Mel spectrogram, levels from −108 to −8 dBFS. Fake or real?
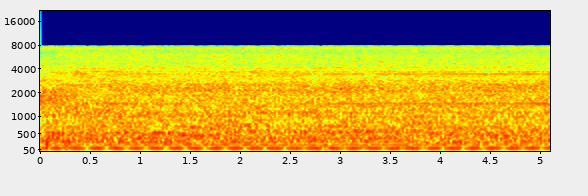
real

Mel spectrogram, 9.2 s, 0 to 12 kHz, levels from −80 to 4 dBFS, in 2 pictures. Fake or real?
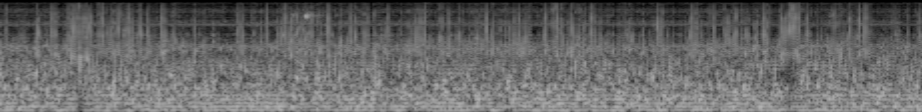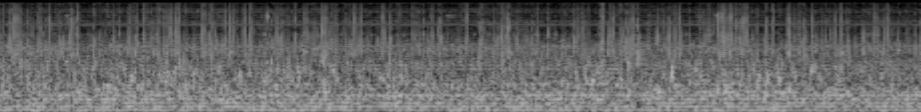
fake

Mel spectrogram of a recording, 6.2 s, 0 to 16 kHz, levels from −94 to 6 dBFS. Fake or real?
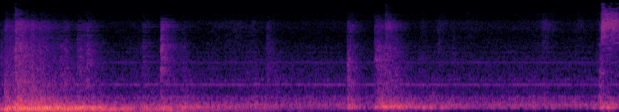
fake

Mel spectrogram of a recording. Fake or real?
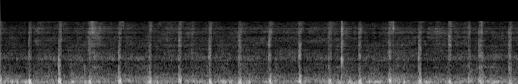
fake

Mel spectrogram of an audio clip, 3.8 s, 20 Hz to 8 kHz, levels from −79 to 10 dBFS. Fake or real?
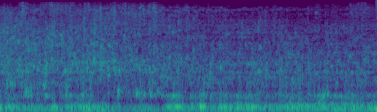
fake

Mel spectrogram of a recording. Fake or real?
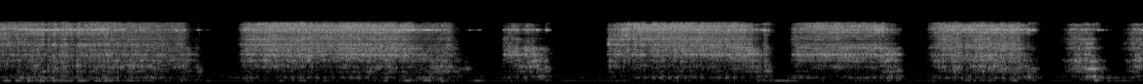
real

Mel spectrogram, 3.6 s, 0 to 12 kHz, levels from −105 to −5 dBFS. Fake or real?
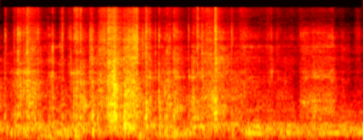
fake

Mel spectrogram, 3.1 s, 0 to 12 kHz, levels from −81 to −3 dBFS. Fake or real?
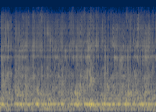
fake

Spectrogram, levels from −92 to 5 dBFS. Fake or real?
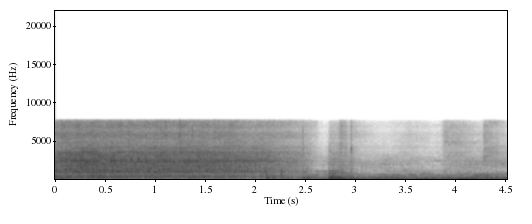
fake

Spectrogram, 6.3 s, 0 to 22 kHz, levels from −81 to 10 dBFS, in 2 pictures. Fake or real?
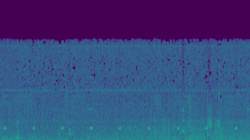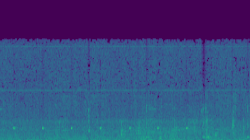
real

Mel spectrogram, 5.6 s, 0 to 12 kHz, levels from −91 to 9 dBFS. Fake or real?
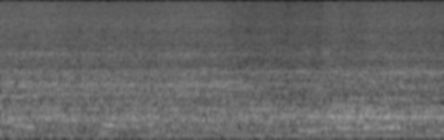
real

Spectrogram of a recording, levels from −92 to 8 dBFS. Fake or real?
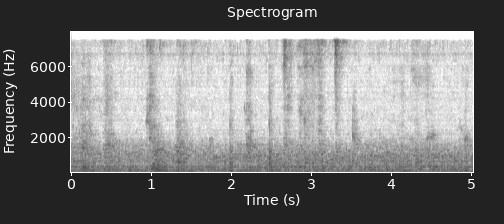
fake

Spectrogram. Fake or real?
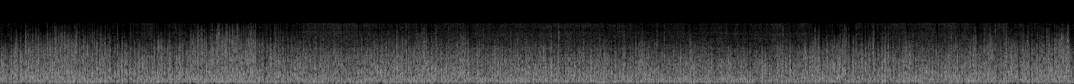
real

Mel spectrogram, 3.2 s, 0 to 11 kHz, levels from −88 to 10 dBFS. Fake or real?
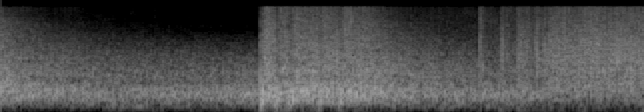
fake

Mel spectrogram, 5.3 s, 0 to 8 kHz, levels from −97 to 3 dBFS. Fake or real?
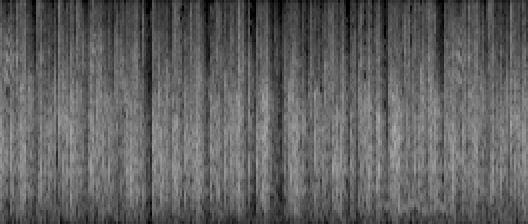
fake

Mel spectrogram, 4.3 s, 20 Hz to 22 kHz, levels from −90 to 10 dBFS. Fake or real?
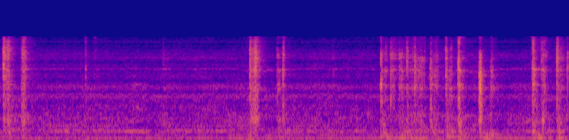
fake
